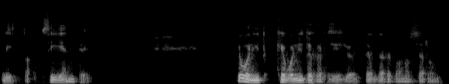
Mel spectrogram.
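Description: A man teaching math in an online class, joking with his students and asking often whether it is clear. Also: rumbling low, lively intonation, a little fast, warm tone, no room sound, dull audio. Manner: joking, teasing, asks students to confirm often.

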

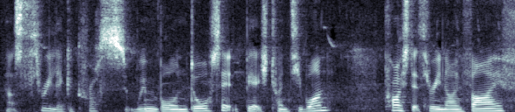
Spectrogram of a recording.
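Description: Speaking a little slowly in a voice on the high side, an English estate agent walks through a detached house for sale and its back garden. His narration is relaxed, chatty sales patter, filmed on a handheld phone with slight background noise.

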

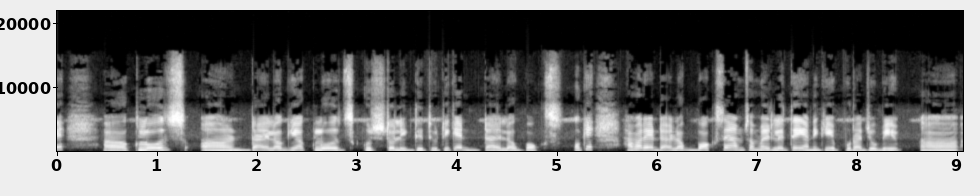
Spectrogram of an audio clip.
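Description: A woman's voice: sits high, clear, resonant tone, no echo. A young woman teaching a coding lesson over a screen share, talking casually and reassuringly, checking in with "okay" again and again. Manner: casual, repeats "okay" and "theek hai" often, reassuring. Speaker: coding tutor.

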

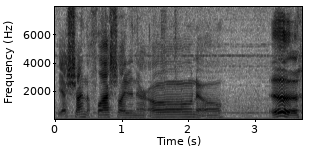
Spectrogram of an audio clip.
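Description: A woman's voice: low voice, fairly even intonation, a little slow, fairly bright tone, soft background music. A woman hosting a horror reaction video who comments casually, ranting and exclaiming in fright.

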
